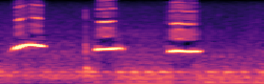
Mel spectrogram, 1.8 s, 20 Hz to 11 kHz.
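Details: Chinspot batis calling in the African bush on a cold early morning around sunrise, 4 October 2016: three clear, pure whistles about half a second apart, each a little lower than the last, over faint background hum.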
